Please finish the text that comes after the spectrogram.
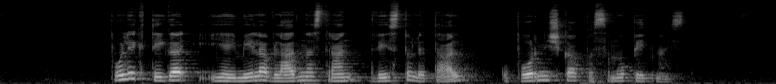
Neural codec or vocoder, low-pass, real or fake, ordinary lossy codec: none; none; real; none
